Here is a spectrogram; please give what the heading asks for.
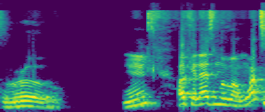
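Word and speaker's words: rho: Pronounce it as row H.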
